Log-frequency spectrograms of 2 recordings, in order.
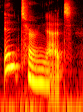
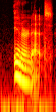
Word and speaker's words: internet: Vanishing T after the N sound in words like internet. So instead of internet, you'll hear a native speaker say internet.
